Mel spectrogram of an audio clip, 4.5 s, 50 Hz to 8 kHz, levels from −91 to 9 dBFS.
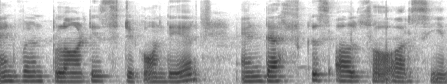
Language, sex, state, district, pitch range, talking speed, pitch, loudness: English, female, Punjab, Pathankot, 150-170 Hz, 160 wpm, 165 Hz, -20 LUFS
